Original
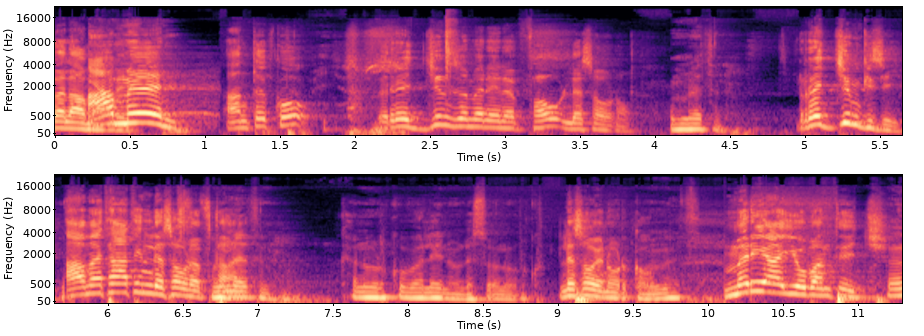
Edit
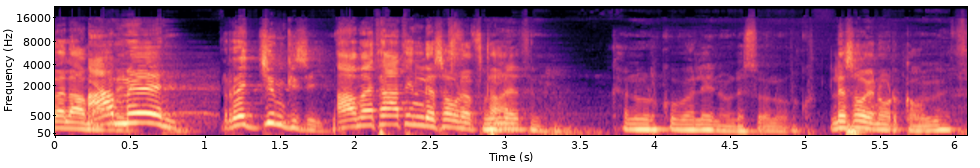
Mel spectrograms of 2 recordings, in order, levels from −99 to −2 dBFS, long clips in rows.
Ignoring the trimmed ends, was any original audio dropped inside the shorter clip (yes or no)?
yes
